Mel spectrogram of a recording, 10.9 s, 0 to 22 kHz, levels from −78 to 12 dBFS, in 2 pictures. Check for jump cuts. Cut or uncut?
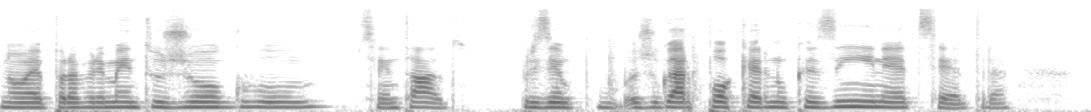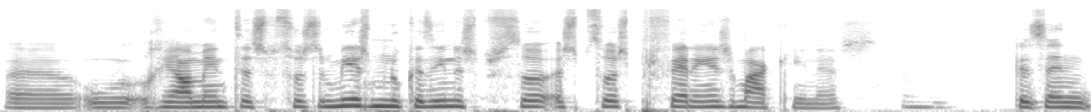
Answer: uncut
